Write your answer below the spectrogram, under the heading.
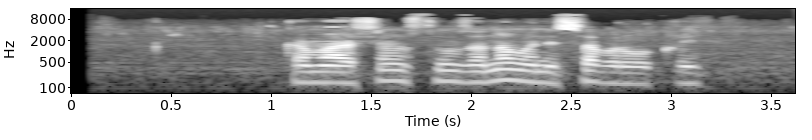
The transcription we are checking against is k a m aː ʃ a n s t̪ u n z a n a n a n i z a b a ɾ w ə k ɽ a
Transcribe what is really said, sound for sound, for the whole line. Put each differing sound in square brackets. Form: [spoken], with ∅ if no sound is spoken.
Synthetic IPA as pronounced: k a m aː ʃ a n s t̪ u n z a n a [m] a n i [s] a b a ɾ w ə k ɽ [i]

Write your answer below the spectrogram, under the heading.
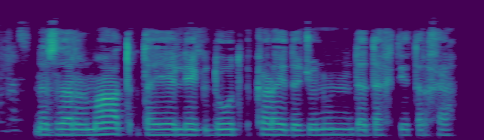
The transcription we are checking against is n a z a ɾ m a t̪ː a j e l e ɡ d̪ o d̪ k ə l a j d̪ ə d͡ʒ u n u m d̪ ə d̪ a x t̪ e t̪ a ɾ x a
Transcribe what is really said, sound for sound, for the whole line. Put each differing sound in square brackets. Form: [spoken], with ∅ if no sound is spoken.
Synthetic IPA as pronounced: n a z a ɾ m [ɑ] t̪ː a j e l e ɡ d̪ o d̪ k ə [ɽ] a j d̪ ə d͡ʒ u n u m d̪ ə d̪ a x t̪ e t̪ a ɾ x a

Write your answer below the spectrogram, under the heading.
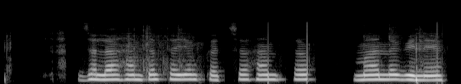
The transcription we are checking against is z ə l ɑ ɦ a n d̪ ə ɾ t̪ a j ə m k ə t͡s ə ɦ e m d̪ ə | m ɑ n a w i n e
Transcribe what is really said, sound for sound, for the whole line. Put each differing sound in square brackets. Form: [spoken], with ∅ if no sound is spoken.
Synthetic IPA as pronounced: z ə l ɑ ɦ a [m] d̪ ə [l] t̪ a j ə m k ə t͡s ə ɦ [a] m [t̪] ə | m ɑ n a w i n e

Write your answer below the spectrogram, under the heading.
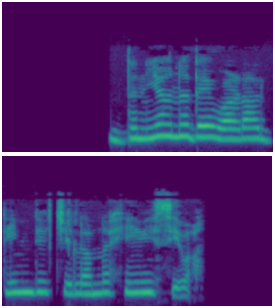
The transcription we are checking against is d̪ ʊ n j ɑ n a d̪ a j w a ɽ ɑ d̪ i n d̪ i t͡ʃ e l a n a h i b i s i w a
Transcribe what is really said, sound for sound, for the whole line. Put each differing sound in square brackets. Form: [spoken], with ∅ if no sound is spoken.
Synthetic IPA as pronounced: d̪ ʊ n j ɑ n a d̪ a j w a ɽ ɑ d̪ i n d̪ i t͡ʃ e l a n a h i [w] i s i w a

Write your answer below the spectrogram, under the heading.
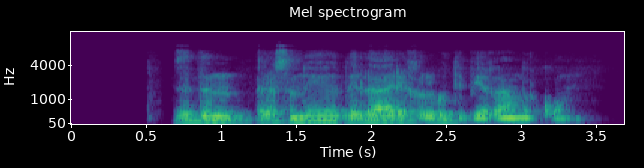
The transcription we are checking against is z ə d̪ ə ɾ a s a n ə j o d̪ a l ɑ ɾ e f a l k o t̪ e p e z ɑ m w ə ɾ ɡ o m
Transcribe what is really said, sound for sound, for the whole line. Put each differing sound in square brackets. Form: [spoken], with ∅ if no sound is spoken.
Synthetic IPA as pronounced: z ə d̪ ə ɾ a s a n ə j o d̪ [ə] l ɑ ɾ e [x] a l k o t̪ [a] p e [ɣ] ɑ m w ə ɾ [k] o m

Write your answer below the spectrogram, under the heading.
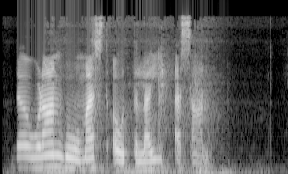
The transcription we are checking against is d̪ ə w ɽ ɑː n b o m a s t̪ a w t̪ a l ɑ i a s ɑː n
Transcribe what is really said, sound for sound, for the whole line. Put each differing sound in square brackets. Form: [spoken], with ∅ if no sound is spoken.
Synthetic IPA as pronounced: d̪ ə w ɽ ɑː n [ɡ] o m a s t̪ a w t̪ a l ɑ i a s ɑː n

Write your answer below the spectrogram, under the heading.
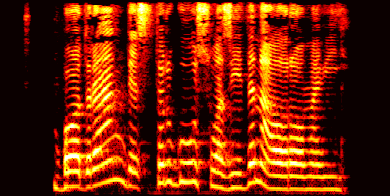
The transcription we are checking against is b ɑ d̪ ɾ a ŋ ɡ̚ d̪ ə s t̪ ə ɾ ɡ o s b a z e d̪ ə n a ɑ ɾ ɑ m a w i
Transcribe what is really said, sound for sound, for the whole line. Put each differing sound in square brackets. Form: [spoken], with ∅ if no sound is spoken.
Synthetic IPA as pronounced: b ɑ d̪ ɾ a ŋ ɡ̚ d̪ ə s t̪ ə ɾ ɡ o s [w] a z e d̪ ə n a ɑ ɾ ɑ m a w i

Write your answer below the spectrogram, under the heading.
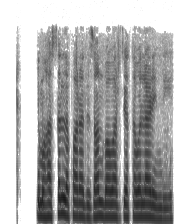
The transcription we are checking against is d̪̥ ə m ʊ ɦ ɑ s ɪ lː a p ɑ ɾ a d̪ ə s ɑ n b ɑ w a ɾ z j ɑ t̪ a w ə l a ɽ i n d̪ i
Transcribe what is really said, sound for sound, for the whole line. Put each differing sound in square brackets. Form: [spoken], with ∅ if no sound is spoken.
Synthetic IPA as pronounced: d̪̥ ə m ʊ ɦ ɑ s ɪ lː a p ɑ ɾ a d̪ ə [z] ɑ n b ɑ w a ɾ z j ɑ t̪ a w ə l a ɽ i n d̪ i

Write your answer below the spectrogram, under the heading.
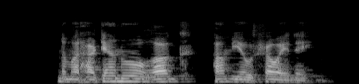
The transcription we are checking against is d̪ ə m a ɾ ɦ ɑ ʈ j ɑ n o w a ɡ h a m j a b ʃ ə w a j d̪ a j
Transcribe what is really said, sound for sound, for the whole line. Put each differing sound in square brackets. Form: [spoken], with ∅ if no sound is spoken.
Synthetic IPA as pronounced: d̪ ə m a ɾ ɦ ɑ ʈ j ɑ n o [ɣ] a ɡ h a m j a [w] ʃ ə w a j d̪ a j

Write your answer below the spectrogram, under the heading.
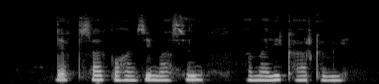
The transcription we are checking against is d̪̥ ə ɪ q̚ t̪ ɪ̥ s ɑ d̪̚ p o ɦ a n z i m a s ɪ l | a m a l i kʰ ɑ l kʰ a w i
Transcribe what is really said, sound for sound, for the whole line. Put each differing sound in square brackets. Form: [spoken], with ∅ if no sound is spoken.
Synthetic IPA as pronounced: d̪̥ ə ɪ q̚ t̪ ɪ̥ s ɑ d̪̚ p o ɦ a n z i m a s ɪ l | a m a l i kʰ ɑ [ɾ] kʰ a w i

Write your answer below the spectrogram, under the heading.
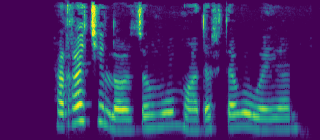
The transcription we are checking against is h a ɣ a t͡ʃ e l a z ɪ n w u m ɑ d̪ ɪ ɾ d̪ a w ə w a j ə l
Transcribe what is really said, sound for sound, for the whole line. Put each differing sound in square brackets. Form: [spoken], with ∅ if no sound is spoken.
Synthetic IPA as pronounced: h a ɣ a t͡ʃ e l [ɑ] z ɪ [m] w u m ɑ d̪ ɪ ɾ [t̪] a w ə w a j ə l

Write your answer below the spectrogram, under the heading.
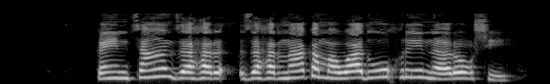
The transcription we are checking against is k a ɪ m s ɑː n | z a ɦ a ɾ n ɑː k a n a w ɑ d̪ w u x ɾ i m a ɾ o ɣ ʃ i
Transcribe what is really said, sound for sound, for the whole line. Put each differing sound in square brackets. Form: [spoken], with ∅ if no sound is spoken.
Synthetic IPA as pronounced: k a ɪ [n] s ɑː n | z a ɦ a ɾ n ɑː k a [m] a w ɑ d̪ w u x ɾ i [n] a ɾ o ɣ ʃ i

